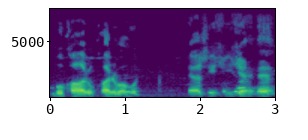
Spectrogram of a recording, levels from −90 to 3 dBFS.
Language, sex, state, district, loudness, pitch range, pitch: Hindi, male, Uttar Pradesh, Jyotiba Phule Nagar, -19 LUFS, 125-160 Hz, 130 Hz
